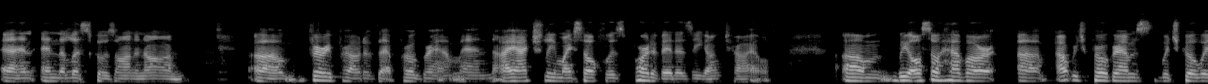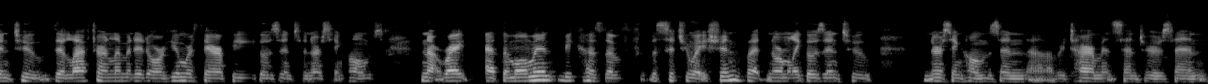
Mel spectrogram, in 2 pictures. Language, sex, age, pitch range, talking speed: English, female, 40-59, 145-175 Hz, 165 wpm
